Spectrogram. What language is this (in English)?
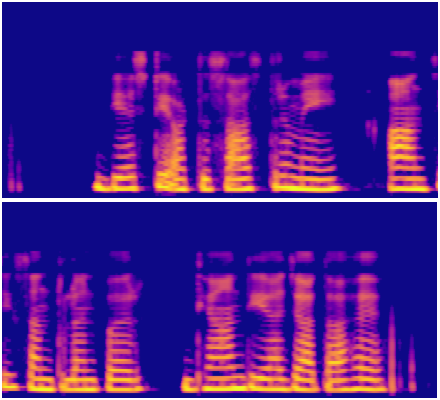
Hindi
